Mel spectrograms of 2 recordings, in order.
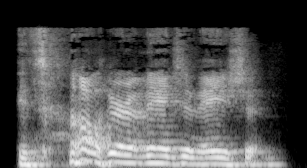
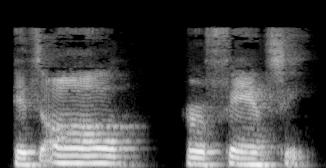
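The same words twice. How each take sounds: First: A laugh before "all"; teacher amused. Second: Slow with "all" stressed; slow, stressing "all". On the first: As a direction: say it with a small laugh. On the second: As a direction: draw "all" out slowly. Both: Shown as a demonstration.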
